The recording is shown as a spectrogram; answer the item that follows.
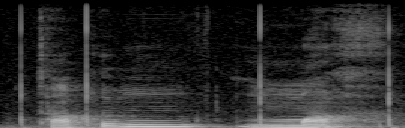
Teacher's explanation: N samiti M kimi tələffüz olunur, Q samiti X kimi tələffüz olunur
